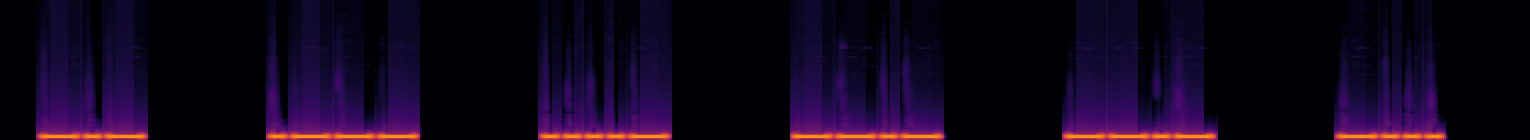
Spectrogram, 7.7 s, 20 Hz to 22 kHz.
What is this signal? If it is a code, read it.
Morse code, heard as a keyed tone, about 22 wpm, spaced as for 10 wpm, 700 Hz. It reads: KJ4QQB
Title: USA Call Signs - 6 Characters - 4x Character Spacing - 22wpm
